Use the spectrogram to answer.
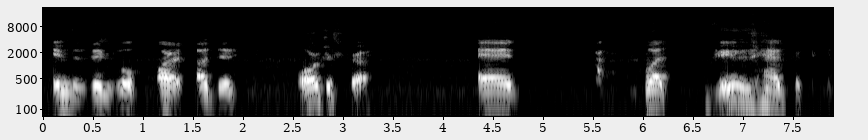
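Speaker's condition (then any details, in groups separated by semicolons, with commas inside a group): Parkinson's; speech impediment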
